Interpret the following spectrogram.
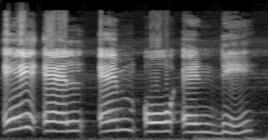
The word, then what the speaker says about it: almond: The correct pronunciation would be pronunciation and not pronunciation. Alright. The next word is ALMOND, which is a kind of a nut.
